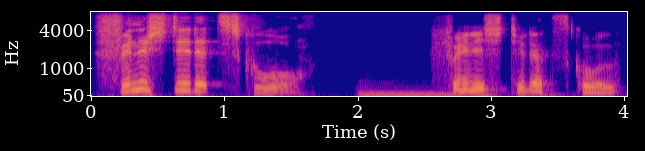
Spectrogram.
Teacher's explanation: you have an ed ending that sounds like a T, and then the word it.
